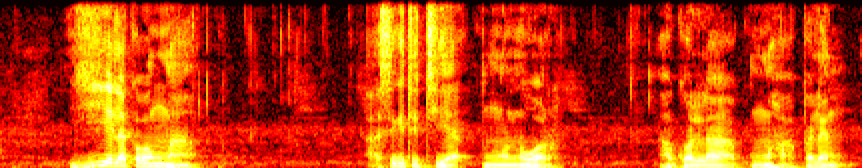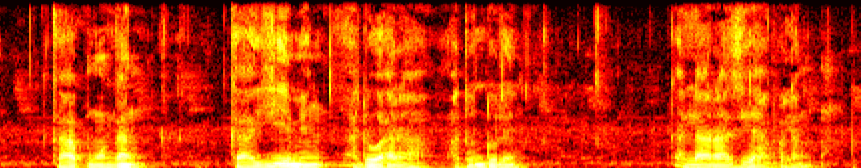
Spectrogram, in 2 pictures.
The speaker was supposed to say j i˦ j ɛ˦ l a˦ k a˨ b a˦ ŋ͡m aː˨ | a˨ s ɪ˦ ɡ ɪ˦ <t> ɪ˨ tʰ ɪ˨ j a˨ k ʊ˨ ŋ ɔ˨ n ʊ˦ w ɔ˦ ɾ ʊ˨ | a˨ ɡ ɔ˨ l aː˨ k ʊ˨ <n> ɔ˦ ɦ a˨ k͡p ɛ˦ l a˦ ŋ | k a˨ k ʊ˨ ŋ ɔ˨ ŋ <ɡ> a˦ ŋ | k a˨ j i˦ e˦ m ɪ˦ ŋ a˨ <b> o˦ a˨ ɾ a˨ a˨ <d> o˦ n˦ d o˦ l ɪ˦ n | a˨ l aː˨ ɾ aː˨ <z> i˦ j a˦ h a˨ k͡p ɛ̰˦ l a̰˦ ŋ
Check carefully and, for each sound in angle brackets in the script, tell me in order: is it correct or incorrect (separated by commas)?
correct, incorrect, correct, incorrect, correct, correct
